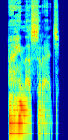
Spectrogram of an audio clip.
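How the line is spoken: Snort. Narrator (Russian): хмыкнул

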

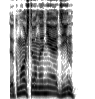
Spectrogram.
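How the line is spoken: Wry snort. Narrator (Russian): хмыкнул Балаган

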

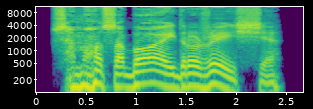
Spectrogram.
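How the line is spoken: Pleased purr. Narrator (Russian): промурлыкал охотник настолько довольным тоном

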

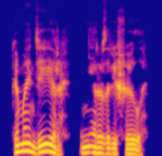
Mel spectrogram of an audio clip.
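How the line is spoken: Sigh. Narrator (Russian): вздохнул Гораст

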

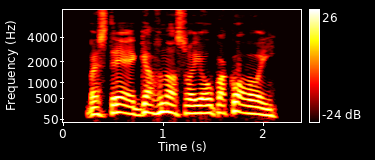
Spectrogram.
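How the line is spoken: Barked. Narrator (Russian): рявкнул коллекционер

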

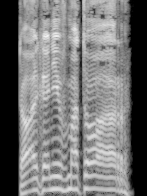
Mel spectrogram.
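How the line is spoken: Hunter yelling. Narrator (Russian): заорал охотник

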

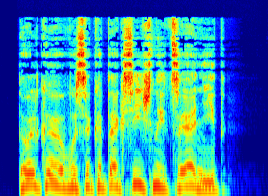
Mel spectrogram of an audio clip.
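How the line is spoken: Helpful prompt. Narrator (Russian): подсказал Сиплый

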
